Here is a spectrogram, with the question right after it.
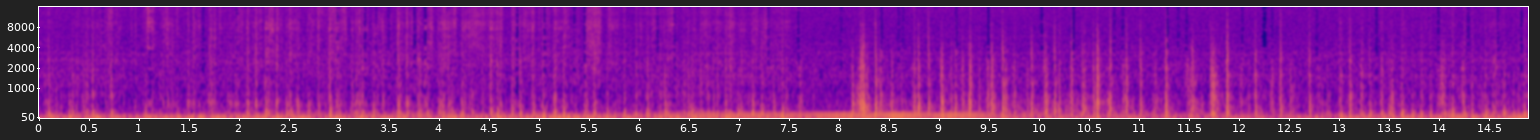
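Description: Fingernails rapidly tap and scratch on the lid of a hollow, printed cardboard Yu-Gi-Oh card game box. The result is a dense, steady stream of dry, short clicks with a low, hollow body, lightly overlaid with soft scratching.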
